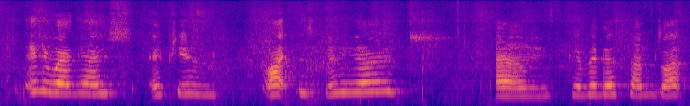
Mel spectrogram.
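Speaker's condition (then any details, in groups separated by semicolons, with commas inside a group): Cerebral palsy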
